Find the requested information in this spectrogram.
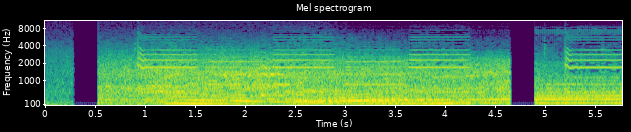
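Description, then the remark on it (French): A car rumbles steadily through busy traffic in Paris, with honking horns sounding repeatedly around it. The noise is loud and continuous, broken by two brief silent cuts. “Et la voiture roule dans Paris.”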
